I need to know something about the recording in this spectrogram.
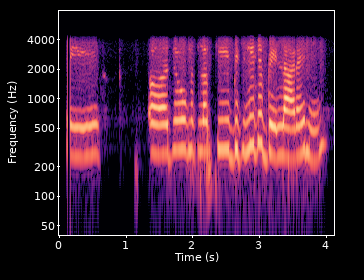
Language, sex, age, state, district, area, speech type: Punjabi, female, 18-30, Punjab, Hoshiarpur, rural, conversation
